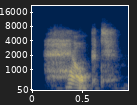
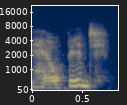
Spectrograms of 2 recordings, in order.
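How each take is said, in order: First: The ending is a plain T sound. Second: The ending is an extra 'ed' syllable. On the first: The speaker calls it right. "there's no E and there's a T" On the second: The speaker calls it wrong. "which is what we tend to say"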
